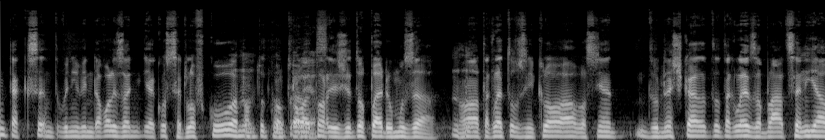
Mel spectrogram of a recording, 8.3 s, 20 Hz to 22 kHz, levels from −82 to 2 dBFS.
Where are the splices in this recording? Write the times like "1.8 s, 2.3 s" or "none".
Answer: 3.2 s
